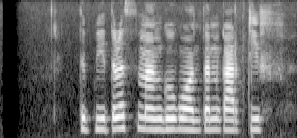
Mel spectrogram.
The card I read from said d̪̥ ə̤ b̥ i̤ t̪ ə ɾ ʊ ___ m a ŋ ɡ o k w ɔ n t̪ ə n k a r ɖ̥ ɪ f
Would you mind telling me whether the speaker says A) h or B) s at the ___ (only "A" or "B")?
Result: B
